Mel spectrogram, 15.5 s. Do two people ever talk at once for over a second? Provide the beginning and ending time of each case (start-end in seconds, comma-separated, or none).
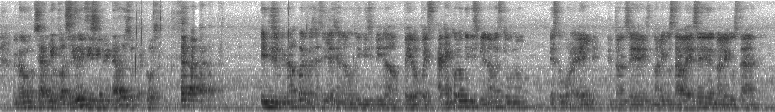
0.6-2.1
